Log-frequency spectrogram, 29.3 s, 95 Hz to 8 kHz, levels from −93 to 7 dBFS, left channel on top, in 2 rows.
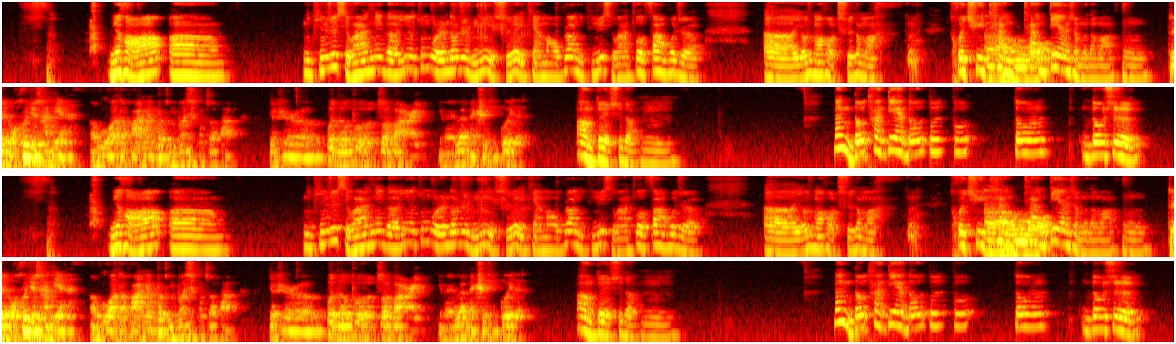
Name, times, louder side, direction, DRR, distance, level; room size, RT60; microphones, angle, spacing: voice 1, 0.3-0.7 1.1-2.8 3.8-9.2 9.5-11.0 11.3-11.5 11.9-14.3 21.8-23.1 25.1-26.7 27.3-27.7 28.1-28.9, left 4 dB, 35° left, 0.4 m, -24 dB
voice 2, 12.3-13.1 14.6-17.6 18.0-21.2, right 2 dB, 55° right, 0.8 m, -23 dB
3.7 x 2.3 x 3.2 m
head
